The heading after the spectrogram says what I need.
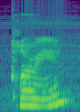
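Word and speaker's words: Klorane: And here I have for Chlorine, that's how you pronounce the brand, Chlorine.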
